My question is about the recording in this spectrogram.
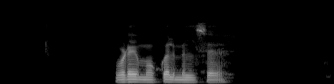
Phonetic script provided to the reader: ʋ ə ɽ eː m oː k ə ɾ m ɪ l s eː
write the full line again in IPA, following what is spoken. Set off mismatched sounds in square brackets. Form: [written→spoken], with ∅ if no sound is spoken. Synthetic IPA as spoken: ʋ ə ɽ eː m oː k ə [ɾ→l] m ɪ l s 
